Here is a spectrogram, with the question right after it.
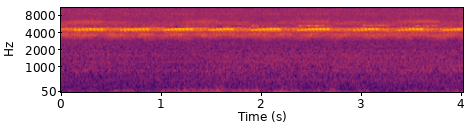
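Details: Night chorus of autumn insects in the Tsukimi no Mori woods above the Nobi Plain, Kaizu, Gifu, Japan, recorded 180 m up: shrill high trills in regular pulses roughly every half second over a soft low background murmur.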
